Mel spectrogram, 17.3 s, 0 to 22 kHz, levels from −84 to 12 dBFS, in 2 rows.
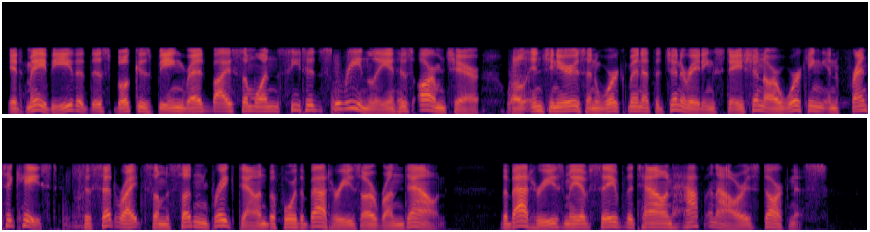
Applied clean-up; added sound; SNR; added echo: neural separator model SepFormer DNS4.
